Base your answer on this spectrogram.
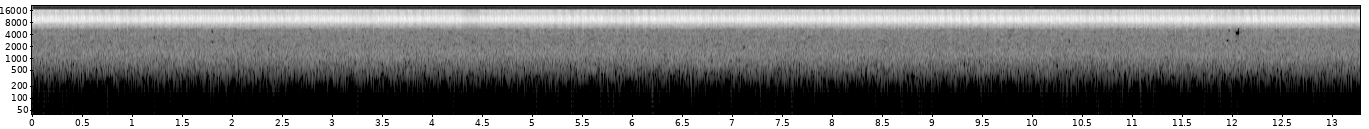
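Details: Stridulating crickets fill the air with a constant piercing high trill, finely pulsed and even, with one short faint interruption early on and otherwise no change; no other animals or noises.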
